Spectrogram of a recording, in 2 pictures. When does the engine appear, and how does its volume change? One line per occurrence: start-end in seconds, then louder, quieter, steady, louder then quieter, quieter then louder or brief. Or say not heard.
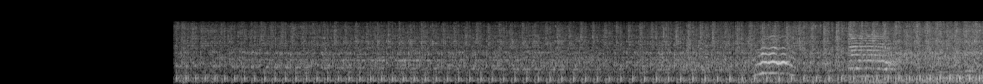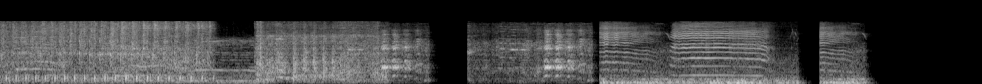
1.7-13.8 louder.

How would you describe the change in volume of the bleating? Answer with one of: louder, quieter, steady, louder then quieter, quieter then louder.
quieter then louder.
